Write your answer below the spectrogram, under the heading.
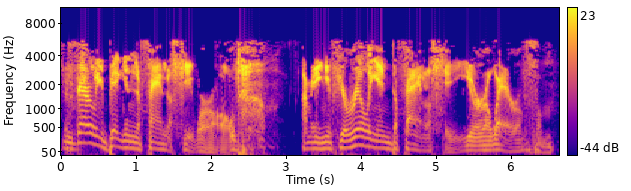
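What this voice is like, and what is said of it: Put-on geeky voice with speech impediment. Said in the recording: “What is that accent you're adopting for this? ... some sort of a geeky, for some reason, speech impediment.”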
